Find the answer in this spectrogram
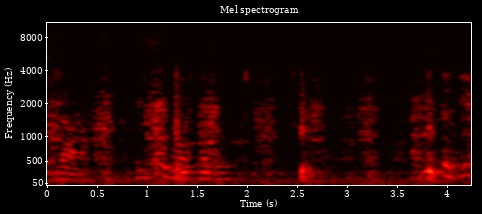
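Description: A dog's claws scraping and scuffling on a hard floor as it scrambles about, with a couple of sharper knocks.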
